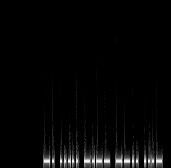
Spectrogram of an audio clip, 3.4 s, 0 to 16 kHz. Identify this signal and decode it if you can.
Morse code, heard as a keyed tone, about 28 wpm, 700 Hz. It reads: N5YZV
